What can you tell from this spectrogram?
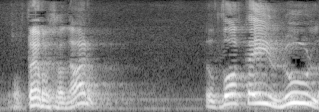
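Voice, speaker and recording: A man's voice moves in very wide pitch swings, with audible room echo around it. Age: 80s+. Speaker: priest. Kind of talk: sermon.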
